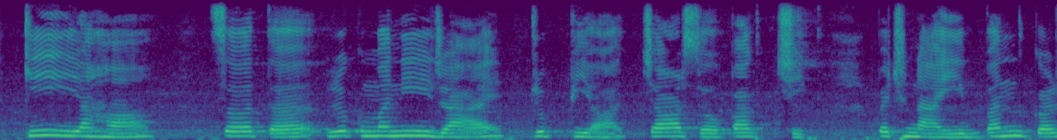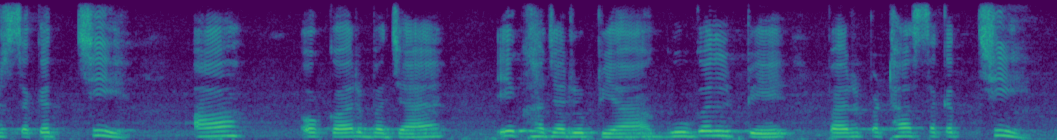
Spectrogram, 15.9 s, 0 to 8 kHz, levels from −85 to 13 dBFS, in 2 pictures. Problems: constant background noise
